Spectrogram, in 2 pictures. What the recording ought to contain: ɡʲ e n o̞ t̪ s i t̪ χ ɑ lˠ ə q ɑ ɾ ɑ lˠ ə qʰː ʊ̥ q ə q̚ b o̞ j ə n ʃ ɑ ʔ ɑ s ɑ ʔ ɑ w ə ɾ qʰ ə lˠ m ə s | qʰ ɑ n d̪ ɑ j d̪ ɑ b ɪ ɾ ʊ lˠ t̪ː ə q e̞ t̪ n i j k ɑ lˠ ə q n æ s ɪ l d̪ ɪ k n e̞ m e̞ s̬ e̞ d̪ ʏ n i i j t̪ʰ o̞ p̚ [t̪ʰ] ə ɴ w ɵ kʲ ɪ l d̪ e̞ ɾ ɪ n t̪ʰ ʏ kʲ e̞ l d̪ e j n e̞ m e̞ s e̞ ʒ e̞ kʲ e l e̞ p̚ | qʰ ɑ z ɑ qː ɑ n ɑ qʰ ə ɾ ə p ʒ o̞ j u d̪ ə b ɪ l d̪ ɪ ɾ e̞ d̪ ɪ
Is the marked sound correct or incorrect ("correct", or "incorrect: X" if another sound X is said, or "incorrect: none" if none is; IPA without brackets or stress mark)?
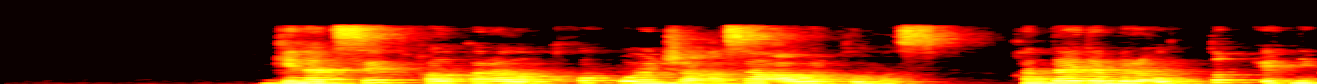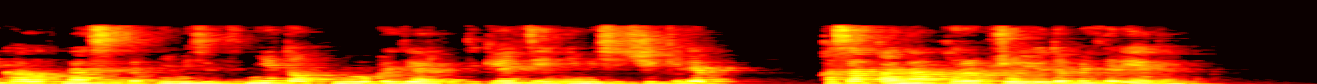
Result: incorrect: t̪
